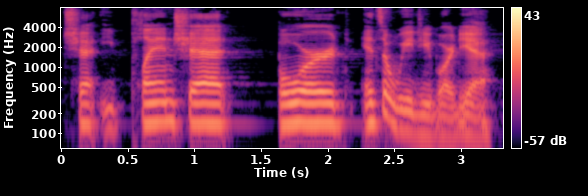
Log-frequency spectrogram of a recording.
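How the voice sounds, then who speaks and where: Bright-voiced man, slow casual talk. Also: medium pitch, animated. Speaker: podcast guest. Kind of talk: casual conversational podcast skit.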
